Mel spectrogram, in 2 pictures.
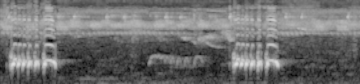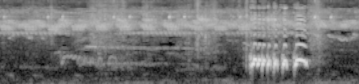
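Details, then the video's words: Local zebra dove calling as a lure: three bursts of rapid, soft cooing notes, each ending in a longer note. Quieter short calls and a constant high hiss fill the gaps. "Pancingan Perkutut lokal katuranggan"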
